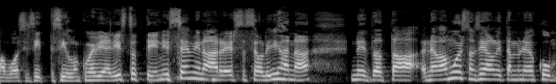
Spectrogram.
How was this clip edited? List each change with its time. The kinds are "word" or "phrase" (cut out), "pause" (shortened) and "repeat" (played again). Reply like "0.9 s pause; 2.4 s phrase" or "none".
none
